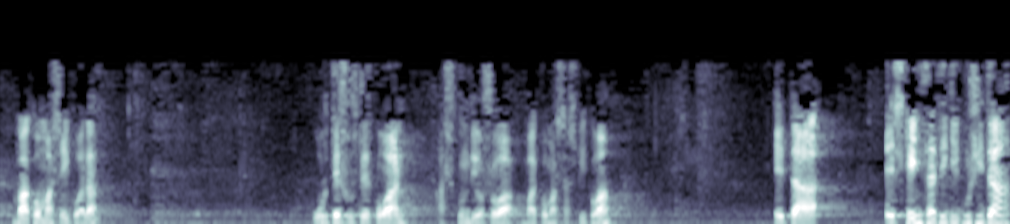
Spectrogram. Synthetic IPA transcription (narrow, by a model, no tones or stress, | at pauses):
bako̞mase̞jko̞aða | uɾt̪e̞sust̪e̞ko̞ana̰skund̪eo̞so̞aβako̞masaspiko̞a | e̞t̪a | e̞skajnt͡sat̪ikikusit̪a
